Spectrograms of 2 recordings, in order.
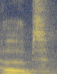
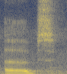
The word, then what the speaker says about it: herbs: the l-shaped corridor herwin with an h like herbs it's not herbs most american pronunciation i think makes a lot of sense where did you get herbs from come on it's got an h and it's not silent uh anyway sorry uh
